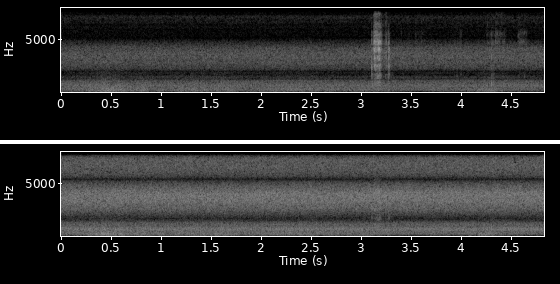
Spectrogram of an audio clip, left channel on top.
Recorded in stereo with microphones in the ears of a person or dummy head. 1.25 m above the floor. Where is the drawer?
I don't hear a drawer.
